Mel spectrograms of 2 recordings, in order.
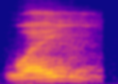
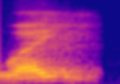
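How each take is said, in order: Both takes have the same delivery.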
